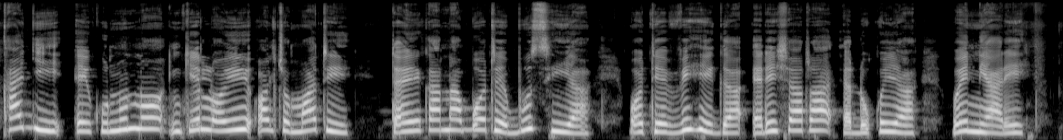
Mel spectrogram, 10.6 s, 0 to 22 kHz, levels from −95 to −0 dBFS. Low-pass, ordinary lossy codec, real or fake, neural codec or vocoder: 19.8 kHz; none; real; none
